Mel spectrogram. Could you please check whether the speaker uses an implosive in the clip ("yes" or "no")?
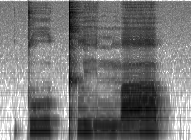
no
